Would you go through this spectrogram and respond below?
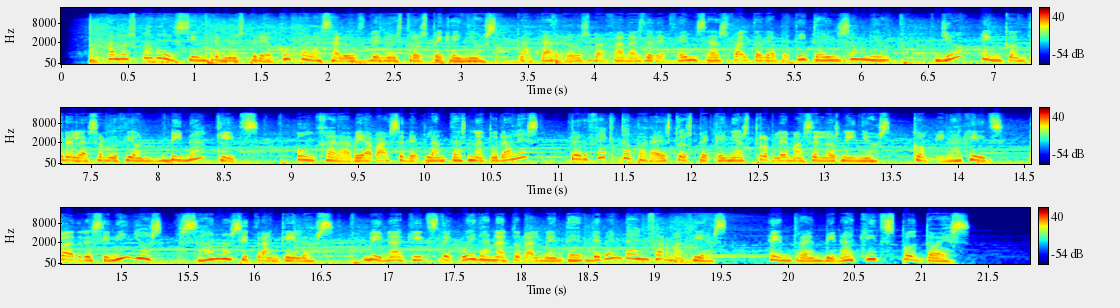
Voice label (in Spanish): Femenino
